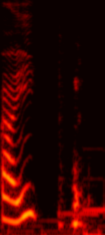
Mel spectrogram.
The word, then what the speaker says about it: ahí: Ahí. Okay. Ahí is not ahí, ahí, and we don't pronounce the H.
